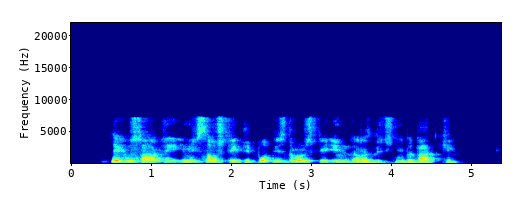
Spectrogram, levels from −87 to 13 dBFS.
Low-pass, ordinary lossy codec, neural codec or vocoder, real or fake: 7.2 kHz; AAC, 32 kbps; codec, 24 kHz, 1 kbps, SNAC; fake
